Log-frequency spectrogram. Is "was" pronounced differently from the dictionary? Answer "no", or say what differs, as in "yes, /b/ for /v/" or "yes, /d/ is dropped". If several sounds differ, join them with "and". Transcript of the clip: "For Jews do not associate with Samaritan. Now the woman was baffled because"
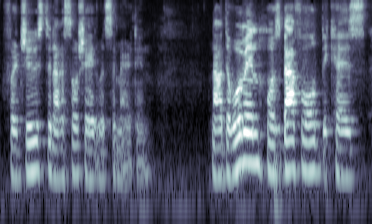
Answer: no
